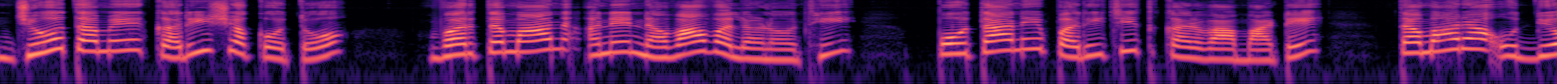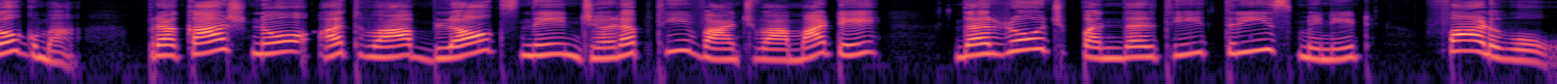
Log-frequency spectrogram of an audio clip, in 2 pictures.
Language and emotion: Gujarati, neutral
